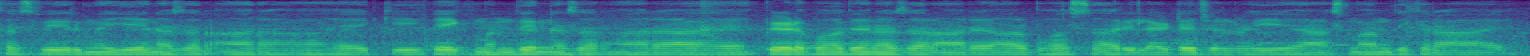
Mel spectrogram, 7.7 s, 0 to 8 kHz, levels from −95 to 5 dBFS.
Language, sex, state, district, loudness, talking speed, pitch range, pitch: Hindi, male, Uttar Pradesh, Etah, -21 LUFS, 245 wpm, 105-110 Hz, 105 Hz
